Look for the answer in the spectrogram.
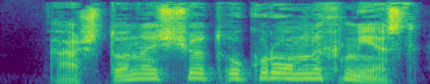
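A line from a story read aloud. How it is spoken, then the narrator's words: Plain. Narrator (Russian): спросил Гвоздарь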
